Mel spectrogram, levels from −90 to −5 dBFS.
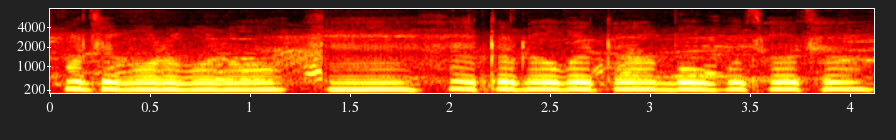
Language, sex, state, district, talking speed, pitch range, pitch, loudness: Bengali, male, West Bengal, North 24 Parganas, 145 wpm, 225-235 Hz, 230 Hz, -14 LUFS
